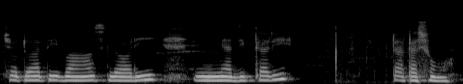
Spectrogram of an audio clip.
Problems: none marked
